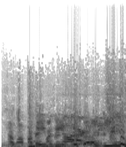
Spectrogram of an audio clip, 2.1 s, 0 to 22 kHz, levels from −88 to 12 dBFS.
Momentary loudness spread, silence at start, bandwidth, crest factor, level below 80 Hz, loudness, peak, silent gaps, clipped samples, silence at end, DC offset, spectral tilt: 6 LU; 0.05 s; 13.5 kHz; 8 dB; -36 dBFS; -8 LUFS; 0 dBFS; none; 0.2%; 0 s; under 0.1%; -4.5 dB/octave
